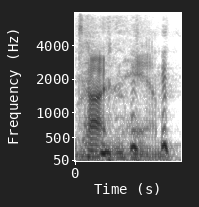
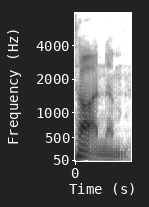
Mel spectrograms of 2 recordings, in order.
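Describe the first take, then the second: First: The final syllable 'ham' is said fully and hard. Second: The final syllable is reduced, with no h sound. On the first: This is how one particular person says it. "he hits the ham pretty hard" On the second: This is how the fans say it. "Every Tottenham fan I've ever seen or heard says"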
